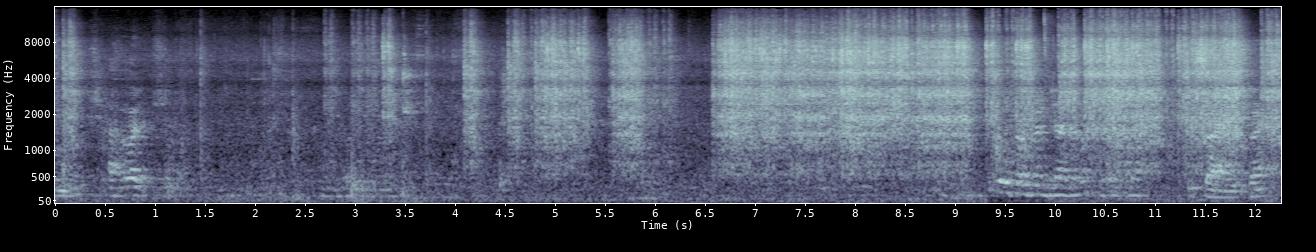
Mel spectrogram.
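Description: Many camera shutters clicking in rapid bursts, becoming a dense clatter about six and a half seconds in, with a few voices in between.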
